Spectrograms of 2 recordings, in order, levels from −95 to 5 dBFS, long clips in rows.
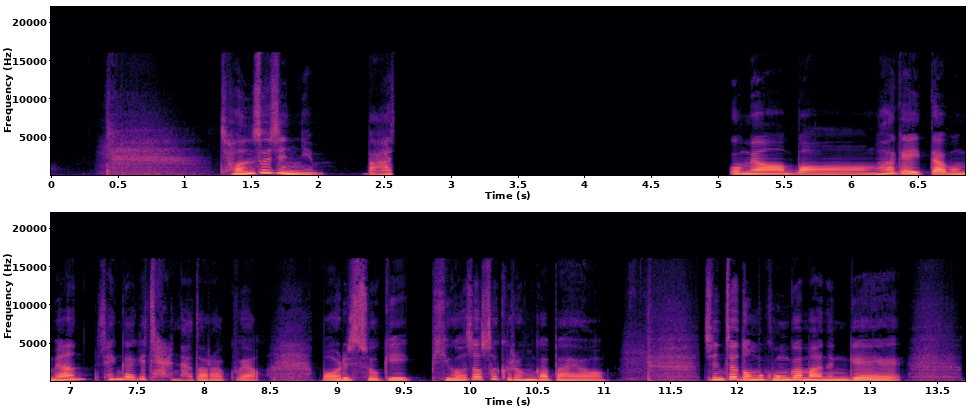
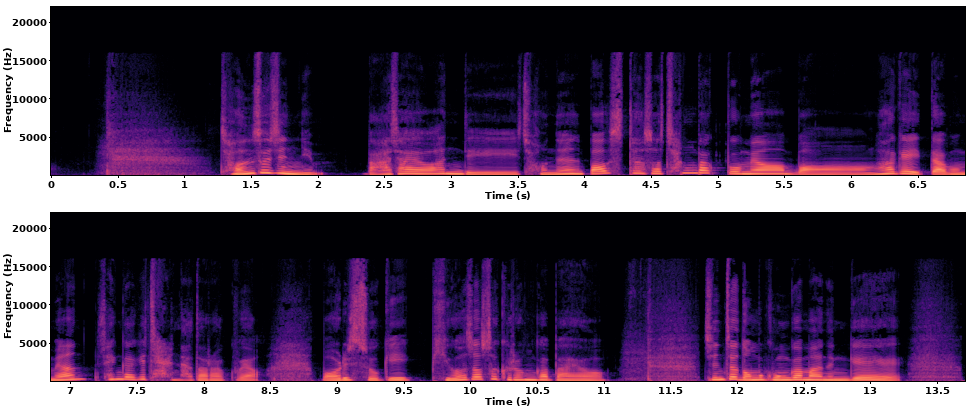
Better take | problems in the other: second | audio cutting out; at 2.5 s for 2.5 s

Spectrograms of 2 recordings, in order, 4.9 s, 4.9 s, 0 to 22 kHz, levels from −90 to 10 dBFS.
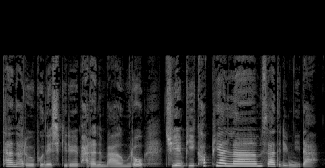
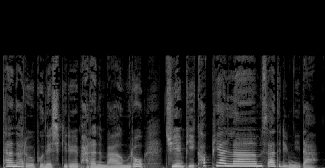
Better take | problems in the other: second | thin; very; fading below 400 Hz

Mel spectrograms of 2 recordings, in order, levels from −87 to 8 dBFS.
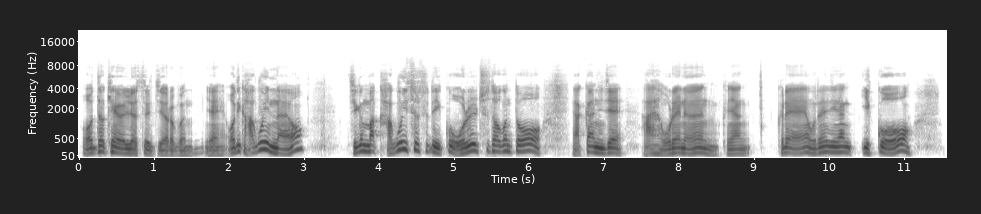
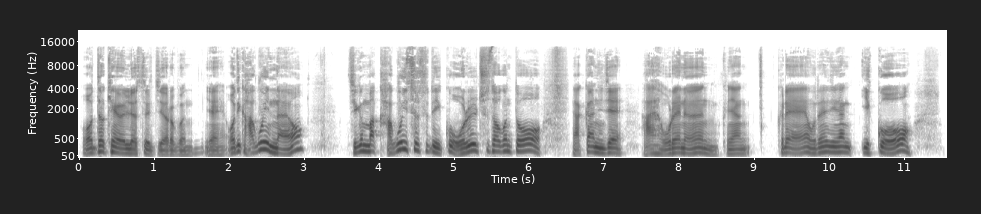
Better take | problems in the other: second | muffled; very slightly; fading above 4.5 kHz

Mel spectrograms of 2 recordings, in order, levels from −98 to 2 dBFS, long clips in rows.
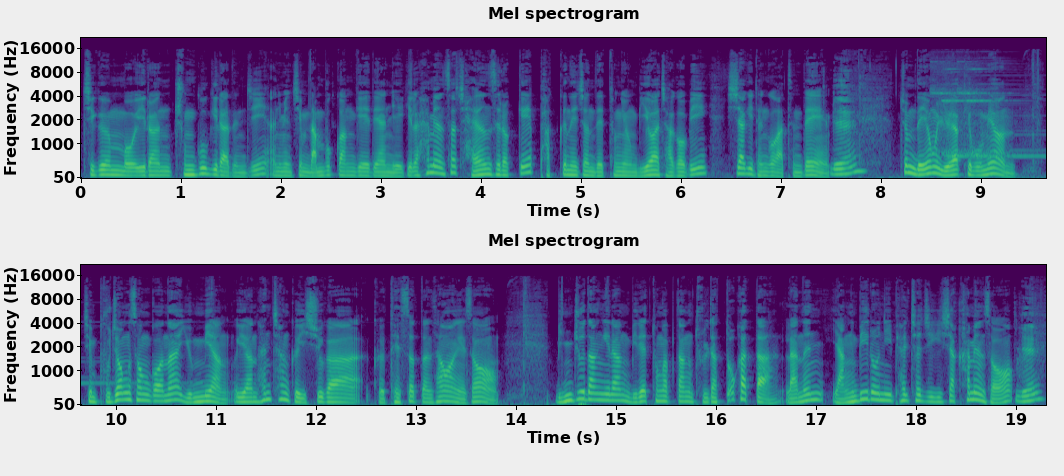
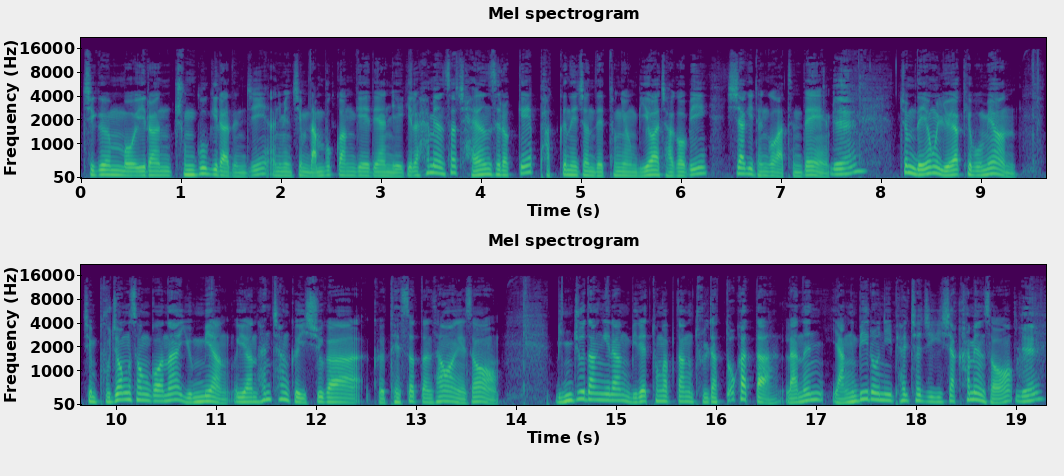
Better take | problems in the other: second | doorbell; noticeable; from 8.5 to 15 s; peak 7 dB below the speech

